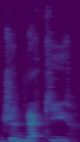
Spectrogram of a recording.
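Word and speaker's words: Janneke: This is a book about a girl named Janecki, rhymes with Jared Padalecki, who is trapped in like the goblin world as a slave to goblins.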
